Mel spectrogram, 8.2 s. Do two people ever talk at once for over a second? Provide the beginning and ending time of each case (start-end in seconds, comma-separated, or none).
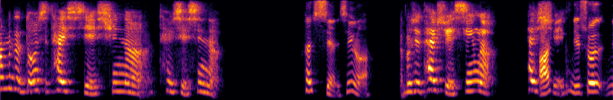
none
